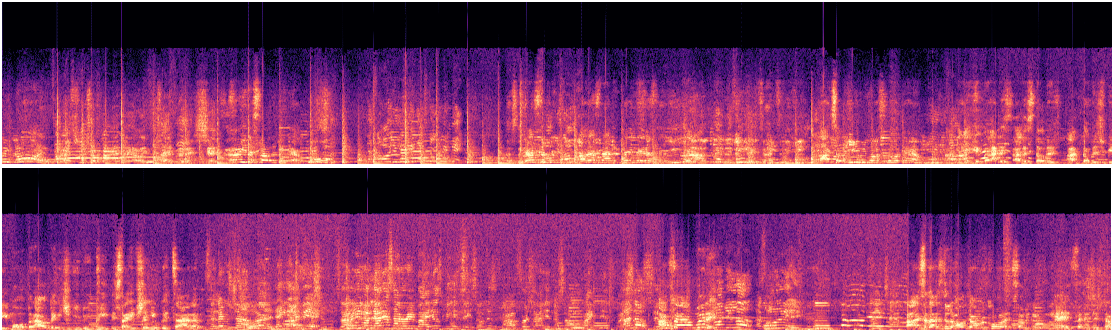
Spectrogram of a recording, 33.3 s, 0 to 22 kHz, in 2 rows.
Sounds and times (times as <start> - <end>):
Speech: 0.0 - 28.7, 29.4 - 33.2
Music: 0.0 - 33.2.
